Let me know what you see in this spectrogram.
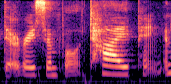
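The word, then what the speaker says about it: Taiping: our English word typing the stress is on the first syllable it's typing not typing um there's a slight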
